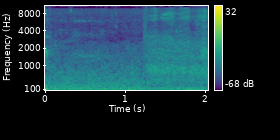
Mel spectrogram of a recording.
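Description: Faint outdoor background: a low, steady rumble with no distinct events. Its tone shifts slightly a little over a second in.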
